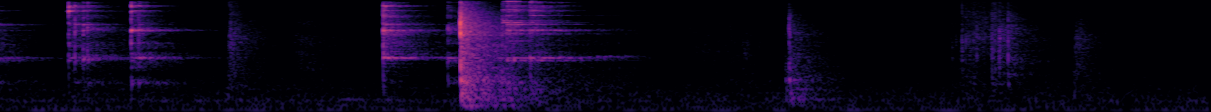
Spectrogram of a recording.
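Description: Glassware clinking: a small glass tapped against a glass mixing bowl, a few sharp clinks in the first second, then two stronger ones about two seconds in, the second the loudest with a short ring. A couple of faint knocks follow.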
